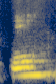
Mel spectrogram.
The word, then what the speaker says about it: Om: for half our breath, we will chant the syllable O. And then we just close our mouth for the M sound.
